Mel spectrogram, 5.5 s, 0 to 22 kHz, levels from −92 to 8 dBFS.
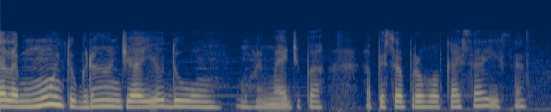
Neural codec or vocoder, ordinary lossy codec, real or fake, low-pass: none; none; real; 7.2 kHz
